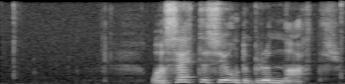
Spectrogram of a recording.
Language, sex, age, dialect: Faroese, female, 61+, Suðurstreymoy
